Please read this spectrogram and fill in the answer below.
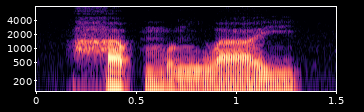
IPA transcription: hɐ˧p̚mʊ˨ŋwɐ˨˧j

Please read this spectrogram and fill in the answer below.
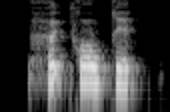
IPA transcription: hɵ˨t̚ko˨wkɪ˨˥k̚

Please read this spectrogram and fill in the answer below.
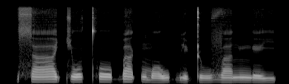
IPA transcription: saː˧˥co˧˥t̪ʰo˧ ɓa˦˥k̚mɔ˨˩˦w ɓi˨˩˨ʈu˨˩˦va˧˥n ŋe˨˩j

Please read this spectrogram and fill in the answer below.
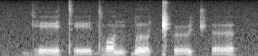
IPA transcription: ɡʱeː˨˩˦ tʼeː˩dʱɔ˥˩n ɓɤː˥˩ǁʰɵ˨˩˦t͡ʃʼə˨˩˦

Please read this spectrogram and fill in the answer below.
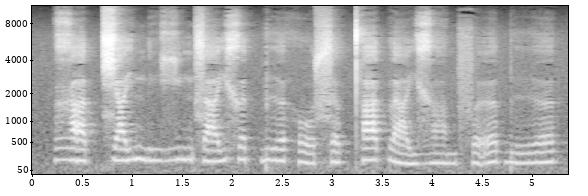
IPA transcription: ɣa˨˩t̚ t͡ɕa˨˦j ni̤˨˩ ɣi˧ŋsa˨˦jxə˦˥t̚ ɓɨ˧ə̯ho˧˩ sə˨˩p̚t̪ʰa˦˥t̚ la˧˩jɣa̤˨˩m fə̰ː˧˥ɓɨ˨˦ə̯

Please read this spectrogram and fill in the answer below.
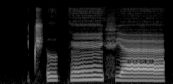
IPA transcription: t͡ʃʼɯːkẽːfʲæː

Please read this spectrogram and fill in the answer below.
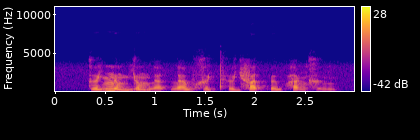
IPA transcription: kə˧˥jnə˨˩˦mjə˨˩mla˨˩t̚ la˧˥wxə˨˩˨j t̪ʰə˧˥jfa˦˥t̚ ʔə˧˥wha˧ŋxə˨˩ŋ

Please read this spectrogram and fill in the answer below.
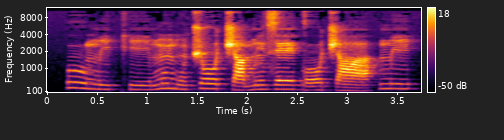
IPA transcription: uː˦˨mi˨ kʰiː˨ mũ˦bũ˨t͡ʃoː˦ t͡ʃa˨mĩ˦ zeː˦ ɡoː˨˦t͡ʃaː˨ | mi˦

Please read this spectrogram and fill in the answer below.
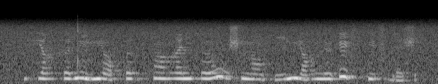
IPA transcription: fʲə˧ʁxə˧˥dĩ˧˩˧mʲɔ˧˩˧ hɵ˧˩˧ɡxɔ̃˧ʁe˧nxɵ˧˥ wə̤˧˥ʃnɔ̃˧˩ki˧˥ mʲɔ˩˧ʁnʉ˧˥ʔ ẽ˧˩˧spʲə̃˧˥sɡɛ˩˧ʃ

